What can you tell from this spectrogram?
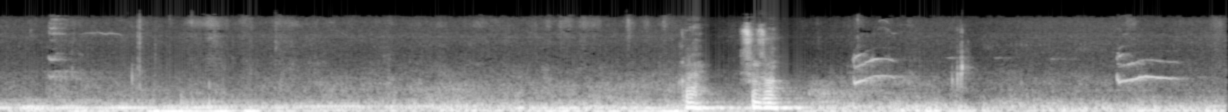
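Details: Kittens playing with a rope give several short, high meows, some rising and then falling, spaced a few seconds apart over a steady low hum, with a couple of brief clattering bursts midway.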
